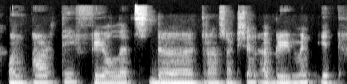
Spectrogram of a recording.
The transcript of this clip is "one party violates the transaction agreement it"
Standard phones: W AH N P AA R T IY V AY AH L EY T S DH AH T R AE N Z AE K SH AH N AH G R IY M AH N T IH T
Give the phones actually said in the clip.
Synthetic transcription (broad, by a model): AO N P AA R T IY F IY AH L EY T S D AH T R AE N S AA K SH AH N AH G R IY M AH N T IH T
